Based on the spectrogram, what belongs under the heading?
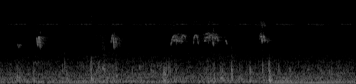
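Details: Baby chickens two weeks old, a mix of ISA Brown, Barred Rock, Easter Egger, Speckled Sussex and Australorp, settling to sleep; a few short high peeps in small clusters over a low background hum.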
